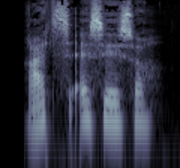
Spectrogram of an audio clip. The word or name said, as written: retsassessor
